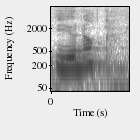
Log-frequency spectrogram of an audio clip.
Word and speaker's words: eunuch: So on the way, Philip met this Ethiopian Enoch. How do you pronounce it? Eunuch.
